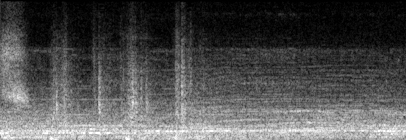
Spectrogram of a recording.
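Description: Low, steady background noise of a robotics competition arena, with a few faint knocks in the first second.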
